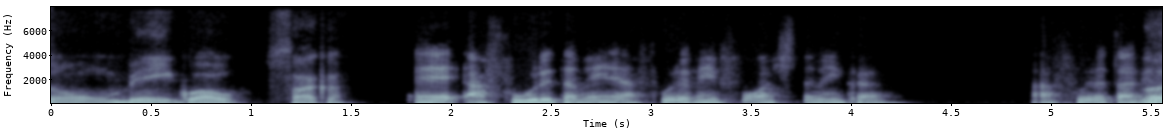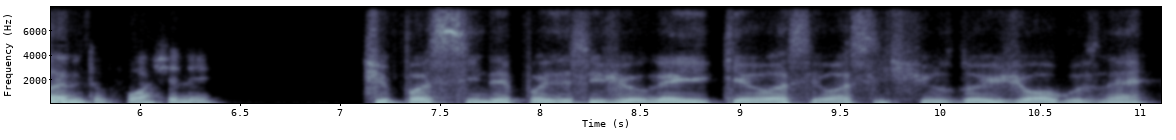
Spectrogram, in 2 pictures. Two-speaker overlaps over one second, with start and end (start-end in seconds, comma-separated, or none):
none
